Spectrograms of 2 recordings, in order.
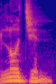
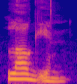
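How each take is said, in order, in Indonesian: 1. G-nya dibaca seperti bunyi j. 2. G-nya dibaca keras.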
